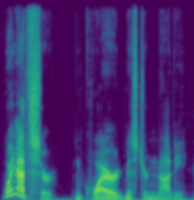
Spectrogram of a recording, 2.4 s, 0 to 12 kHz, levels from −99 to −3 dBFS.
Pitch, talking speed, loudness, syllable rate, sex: 125 Hz, 150 wpm, -22 LUFS, 4.2 syllables/s, male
